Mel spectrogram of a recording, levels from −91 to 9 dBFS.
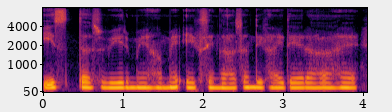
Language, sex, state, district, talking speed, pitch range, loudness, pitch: Hindi, male, Assam, Kamrup Metropolitan, 145 wpm, 170-175 Hz, -14 LUFS, 170 Hz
